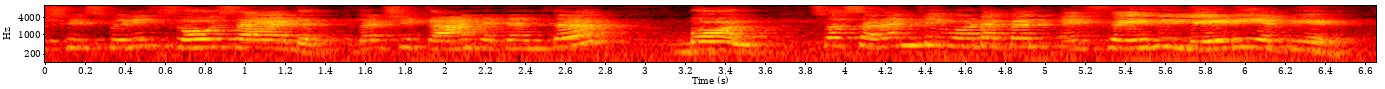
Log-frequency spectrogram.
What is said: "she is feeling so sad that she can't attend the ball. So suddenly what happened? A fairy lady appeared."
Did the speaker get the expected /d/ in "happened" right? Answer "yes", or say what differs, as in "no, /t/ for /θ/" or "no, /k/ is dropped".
no, /d/ is dropped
